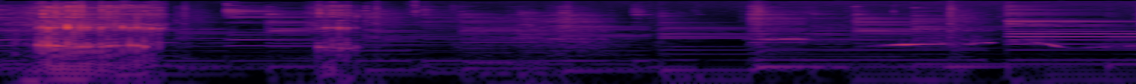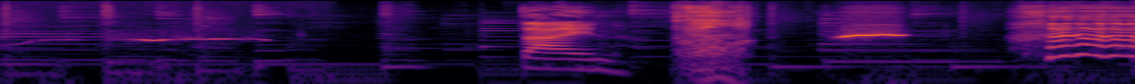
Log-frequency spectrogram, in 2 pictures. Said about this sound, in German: Ja, mein Schwein pfeift.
